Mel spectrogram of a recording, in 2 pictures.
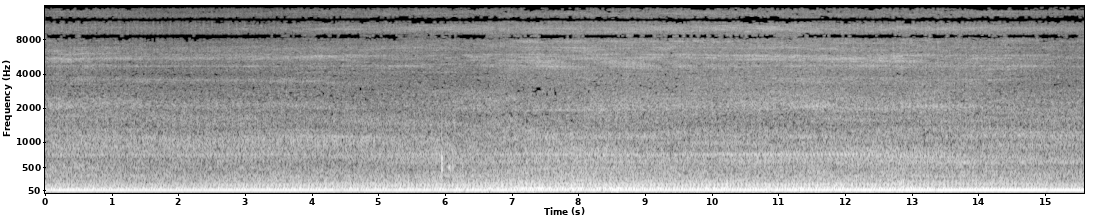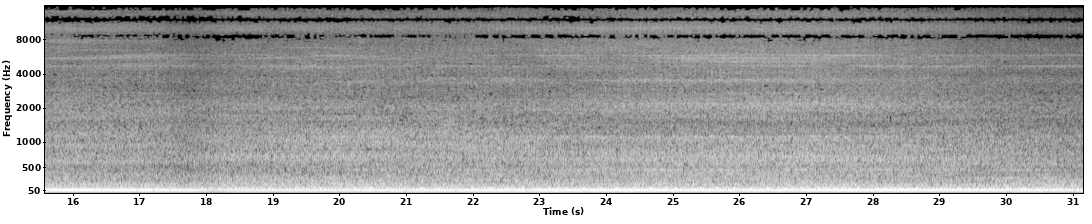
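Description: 1956 Ford Thunderbird's Y-block V8, fed by an electronic fuel injection unit in place of a carburettor, idling steadily, heard close up over the open engine bay.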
